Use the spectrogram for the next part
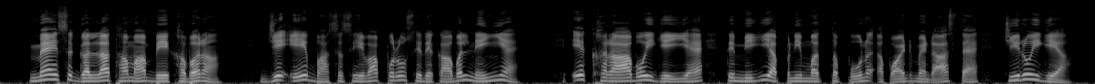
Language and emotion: Dogri, angry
